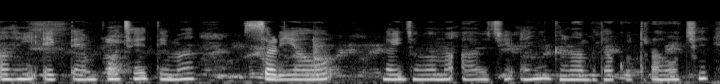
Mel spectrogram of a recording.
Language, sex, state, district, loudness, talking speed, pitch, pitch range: Gujarati, female, Gujarat, Valsad, -19 LUFS, 125 wpm, 230 Hz, 225-245 Hz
